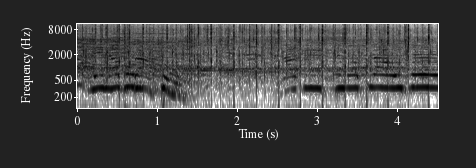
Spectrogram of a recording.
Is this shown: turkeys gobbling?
no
